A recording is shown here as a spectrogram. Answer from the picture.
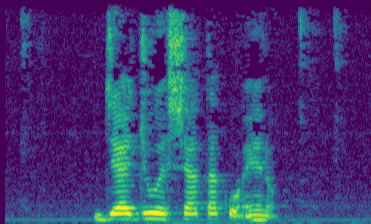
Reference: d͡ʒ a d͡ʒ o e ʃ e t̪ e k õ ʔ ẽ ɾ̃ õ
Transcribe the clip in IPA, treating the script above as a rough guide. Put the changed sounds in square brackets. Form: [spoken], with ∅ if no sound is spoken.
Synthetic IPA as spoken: d͡ʒ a d͡ʒ [u] e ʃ [a] t̪ [a] k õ ʔ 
